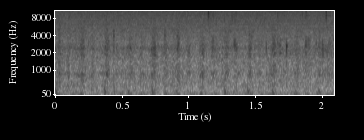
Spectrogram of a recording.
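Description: Water sloshing and swishing inside an upside-down plastic water bottle as it is swirled quickly in circles to form a vortex, with many soft, irregular knocks and clicks from the bottle moving in the hand.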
